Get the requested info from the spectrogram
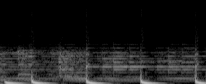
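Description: Background electronic music with a steady kick drum, about two beats a second, light hi-hat ticks between the beats and sustained synth chords.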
